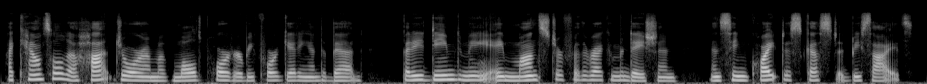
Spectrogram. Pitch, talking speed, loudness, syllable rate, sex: 190 Hz, 170 wpm, -20 LUFS, 5.6 syllables/s, female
